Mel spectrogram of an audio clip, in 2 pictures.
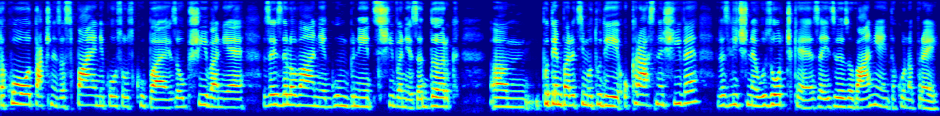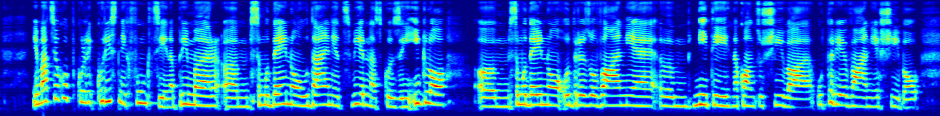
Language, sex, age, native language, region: Slovenian, female, 18-29, Slovenian, Zasavska region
